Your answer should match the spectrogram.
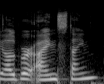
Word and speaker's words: Einstein: Sí, Albert Einstein.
